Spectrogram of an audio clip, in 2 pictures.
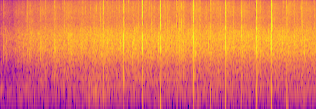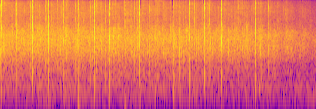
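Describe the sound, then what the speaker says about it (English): A commencement audience at a winter graduation ceremony gives its faculty a long, sustained round of applause, broad crowd clapping with sharp individual claps standing out near the microphone. "invite the audience to join me in a round of applause for SCF's finest, our faculty"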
